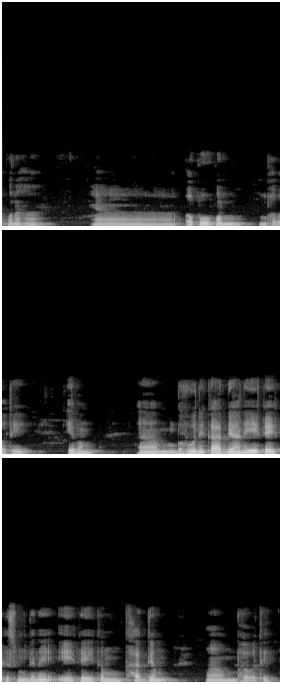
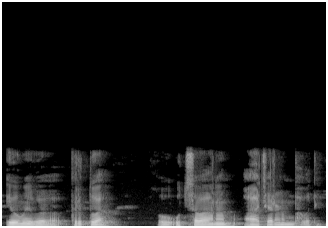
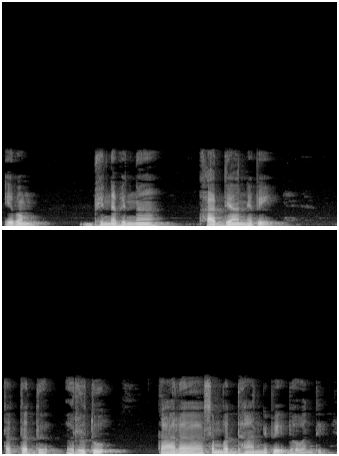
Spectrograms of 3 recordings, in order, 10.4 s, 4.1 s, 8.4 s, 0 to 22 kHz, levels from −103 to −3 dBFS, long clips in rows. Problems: background conversations at intervals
